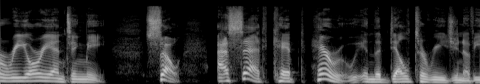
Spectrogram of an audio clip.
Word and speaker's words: Heru: Heru. – Heru to you too, Oracle? – No. Horus's name is Heru in the Egyptian pronunciation.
